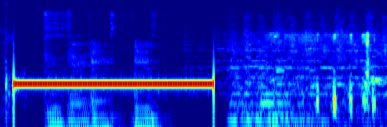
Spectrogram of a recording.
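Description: telephone dial tone

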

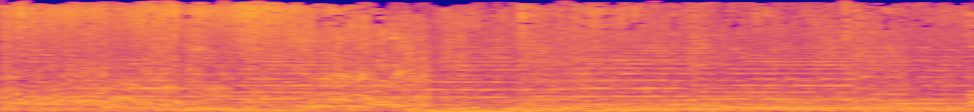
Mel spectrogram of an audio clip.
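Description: lion roaring

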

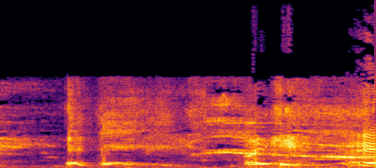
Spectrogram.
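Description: person crying and whimpering

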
